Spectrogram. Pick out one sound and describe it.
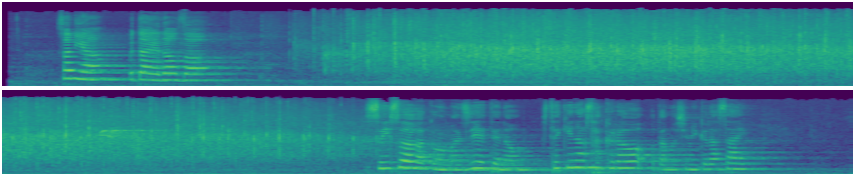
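A woman speaks clearly through a microphone in a large echoing hall.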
